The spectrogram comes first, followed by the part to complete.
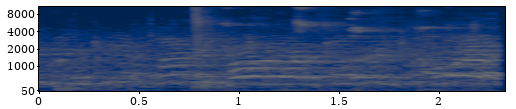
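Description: A basketball being dribbled on a hardwood gym floor.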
